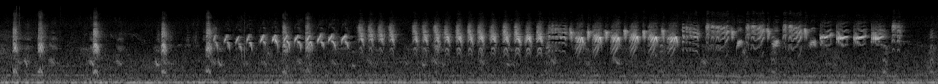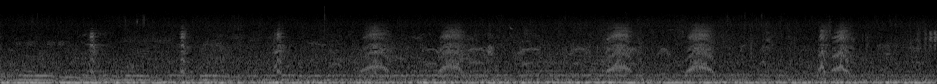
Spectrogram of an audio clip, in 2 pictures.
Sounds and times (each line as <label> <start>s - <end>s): insect buzzings 0.0s - 18.7s
Melodious Warbler 0.3s - 11.4s
Common Coot 11.1s - 12.4s
Common Coot 13.0s - 16.6s
Common Coot 17.6s - 18.0s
